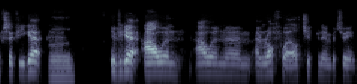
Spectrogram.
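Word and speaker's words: Ao: If Tanaka? You pronounce it Ow.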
